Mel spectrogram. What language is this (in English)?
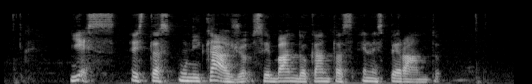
Esperanto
